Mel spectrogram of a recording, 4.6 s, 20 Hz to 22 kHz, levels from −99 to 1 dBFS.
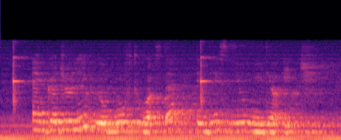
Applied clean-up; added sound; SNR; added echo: none; Piano; 19 dB; reverberation time 2.9 s.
